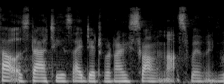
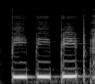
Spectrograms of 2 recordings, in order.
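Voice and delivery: high, loud spoken beeps; imitated censor beep; 11 semitones higher, 6 dB louder, slower than usual. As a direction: beep over the rude part.

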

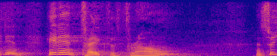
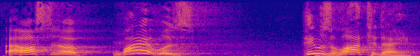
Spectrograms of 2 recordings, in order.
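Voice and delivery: nervous; 4 semitones higher, 3 dB louder than usual. Retold or imitated. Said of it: "with deep trepidation in his voice".

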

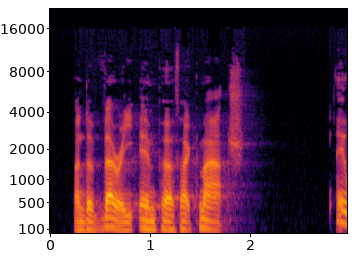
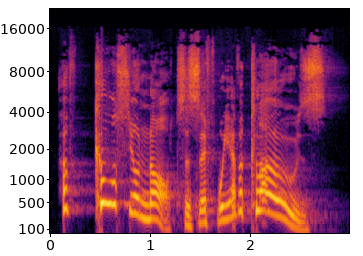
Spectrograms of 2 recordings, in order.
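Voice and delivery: put-on very high, loud girlish glee; bubbly high-pitched exuberance; exuberant, giggly; 5 dB louder than usual. A narrator's reading. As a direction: burst out merrily like an excited filly. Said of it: "she giggled exuberantly".

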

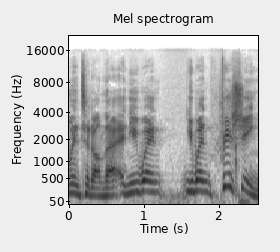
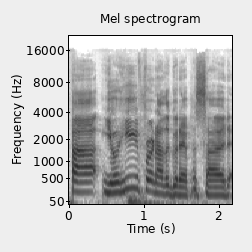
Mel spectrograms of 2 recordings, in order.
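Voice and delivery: ordinary talk, nothing marked

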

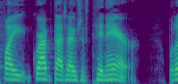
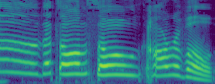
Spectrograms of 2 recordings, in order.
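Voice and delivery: horrified shriek; 11 semitones higher, 8 dB louder, much slower than usual. Real, not acted. Reacting to embarrassing story.

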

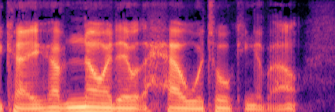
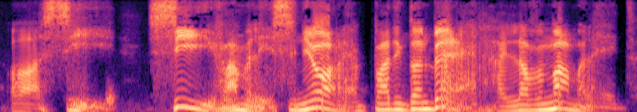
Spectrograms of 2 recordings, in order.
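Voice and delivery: hammed-up Spanish accent for Paddington; mock Spanish accent. Host imagining Paddington Bear with a comic Spanish accent. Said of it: "he'd be a Spanish Paddington Bear".

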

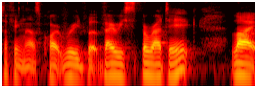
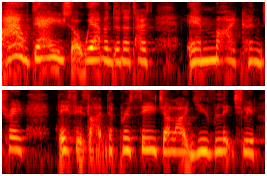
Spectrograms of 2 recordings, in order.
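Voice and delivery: mock screaming manager; 13 semitones higher, 4 dB quieter than usual. Imitating the manager scolding him over the toast. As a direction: squeak out the manager's outrage. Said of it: "started fucking screaming at me".

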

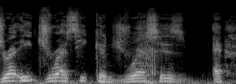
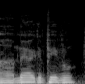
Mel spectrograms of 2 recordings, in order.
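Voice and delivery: imitating a bad impressionist; Obama; 5 semitones lower, much faster than usual. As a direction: put on a hesitant presidential impression. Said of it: "Watch me do Obama".

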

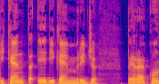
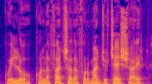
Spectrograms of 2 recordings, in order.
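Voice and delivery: ordinary delivery

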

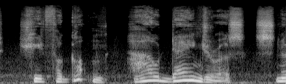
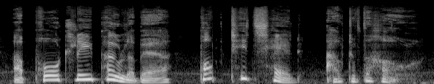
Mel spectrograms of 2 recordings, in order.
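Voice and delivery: ordinary delivery, nothing marked

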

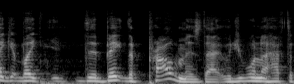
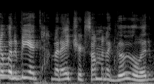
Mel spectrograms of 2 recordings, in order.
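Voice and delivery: mock excited wife; 6 semitones higher, faster than usual. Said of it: "mimicking wife".

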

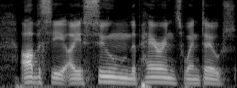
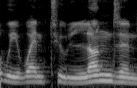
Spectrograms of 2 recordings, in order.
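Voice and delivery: usual speaking voice

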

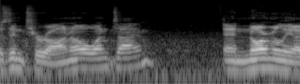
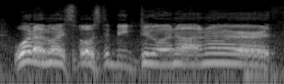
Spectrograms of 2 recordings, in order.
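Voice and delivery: high, earnest mock question; mock seeker; 9 semitones higher than usual. Parodying a tripper pleading to the universe, mock earnest. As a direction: lift it up like a lost soul asking the sky. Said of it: "Where it's like".

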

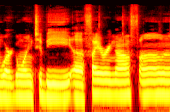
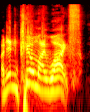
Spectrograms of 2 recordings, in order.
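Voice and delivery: higher, mock-desperate movie hero; Harrison Ford; 4 semitones higher than usual. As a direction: plead innocence in a hammy film-star impression. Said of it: "I think that was Harrison Ford".

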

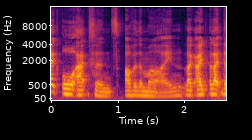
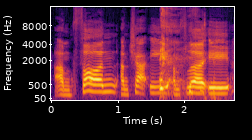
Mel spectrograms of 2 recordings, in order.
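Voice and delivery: mock bubbly contestant intro, pitched up; dating-show contestant; 5 semitones higher, 5 dB louder, much slower than usual. Contestant introducing themselves over theme music, mock bubbly. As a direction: play a perky contestant introducing herself, louder.

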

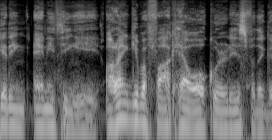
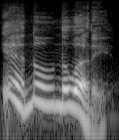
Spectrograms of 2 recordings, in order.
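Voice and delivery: much higher, sing-song barman voice; bartender impression; 13 semitones higher than usual. Sicilian bartender reassuring the customer, in a much higher voice. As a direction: play the cheery local barman. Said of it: "He's like".

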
